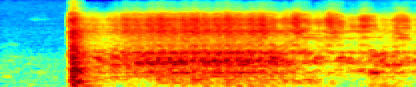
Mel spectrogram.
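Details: Car that had been sitting, with fuel delivery problem and a pump that wouldn't prime, cranked with gas pedal pumped: starter spins steadily but engine never fires; crank no start, fuel supply suspected.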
